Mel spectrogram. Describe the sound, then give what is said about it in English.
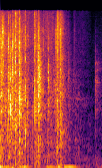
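Dry, papery rustling and crinkling in quick bursts, like newspaper pages being handled and turned to look at the front page, with a faint low hum underneath and no talking. “Let's see what's on the front page of the paper that might have shocked him.”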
